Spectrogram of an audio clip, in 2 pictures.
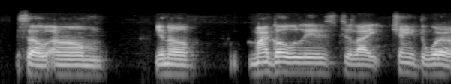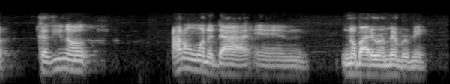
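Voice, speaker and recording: A man with a Southern US accent talks at a fairly slow pace in a fairly low pitch. He takes long, frequent pauses, and his pitch varies in an ordinary way. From rural South Carolina. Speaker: program graduate, medical trainee. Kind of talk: casual conversation. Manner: loud.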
